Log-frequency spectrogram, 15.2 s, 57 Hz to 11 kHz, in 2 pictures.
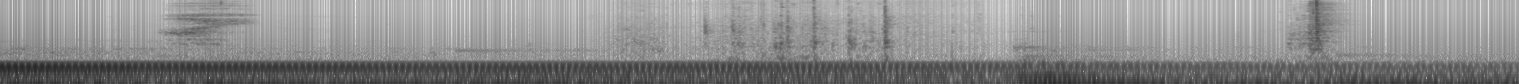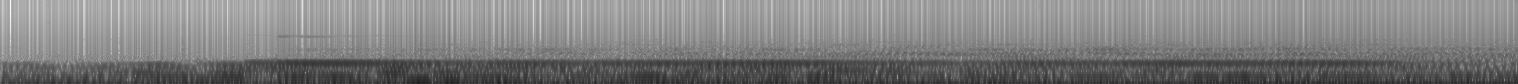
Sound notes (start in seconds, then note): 3.4 door rattling; 3.7 unsettling music continues; 6.4 latch clicking; 11.3 unsettling music continues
